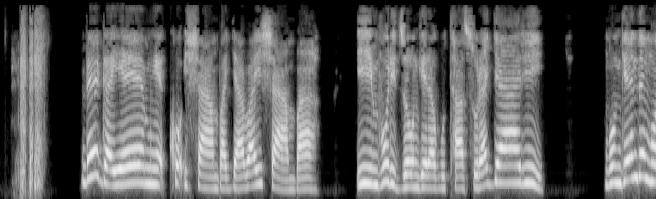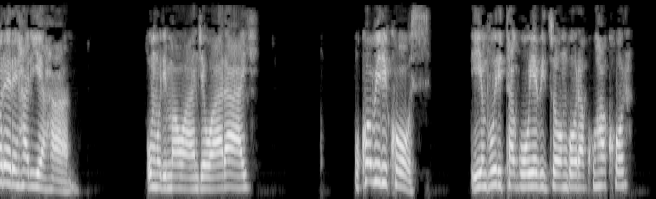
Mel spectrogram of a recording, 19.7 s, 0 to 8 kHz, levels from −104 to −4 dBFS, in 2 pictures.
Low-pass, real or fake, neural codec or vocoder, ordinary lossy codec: 7.2 kHz; fake; codec, 16 kHz, 16 kbps, FunCodec, trained on LibriTTS, 50 frames a second; MP3, 32 kbps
